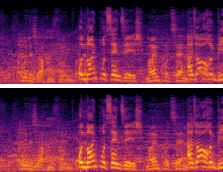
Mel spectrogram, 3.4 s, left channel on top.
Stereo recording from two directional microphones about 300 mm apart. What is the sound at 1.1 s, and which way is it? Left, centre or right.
Speech, centre.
